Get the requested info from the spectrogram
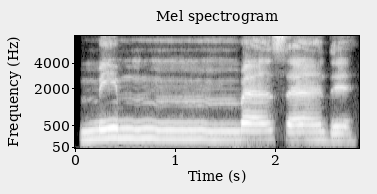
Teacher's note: মিম, মিম জবর মা, সিন জবর সা, মাসা, দাল দুই জের দিন, মাসা দিন, দালকে ওয়াকফের ক্ষেত্রে সাকিন করে ফেলবো, দাল কলকলার হরফ নিচের দিকে ধাবিত করে ধাক্কা দিয়ে উচ্চারণ করব।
